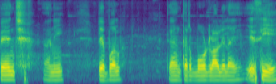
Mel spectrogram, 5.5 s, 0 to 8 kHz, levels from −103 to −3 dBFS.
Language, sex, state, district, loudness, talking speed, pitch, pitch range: Marathi, male, Maharashtra, Dhule, -15 LUFS, 95 wpm, 105 Hz, 105-110 Hz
